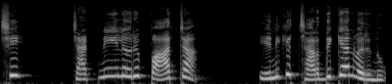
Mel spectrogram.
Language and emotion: Malayalam, disgusted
